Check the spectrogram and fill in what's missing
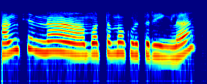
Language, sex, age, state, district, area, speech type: Tamil, female, 18-30, Tamil Nadu, Nagapattinam, rural, conversation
